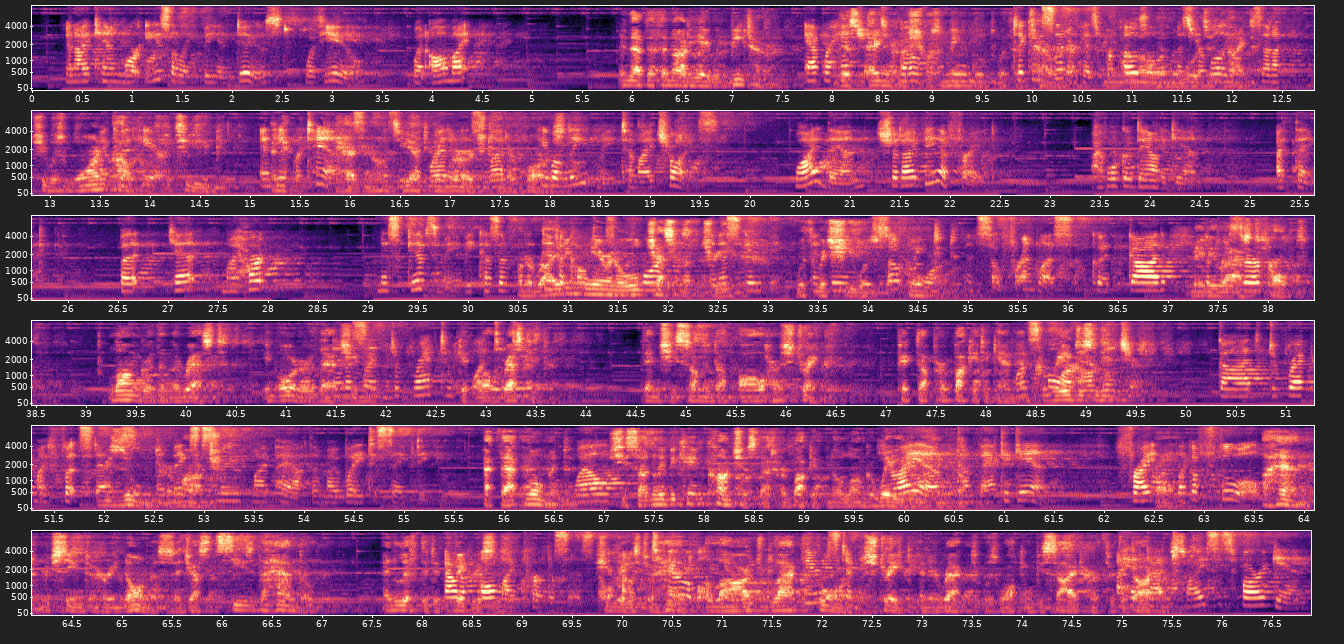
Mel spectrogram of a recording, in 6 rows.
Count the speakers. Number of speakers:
two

